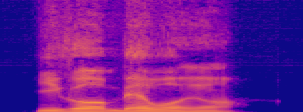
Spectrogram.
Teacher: Rise a little at the end — it's a question.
